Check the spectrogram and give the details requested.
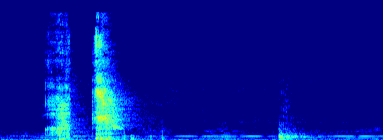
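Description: A quick two-part sneeze, a short intake then a sharp burst, followed by a faint tail sound.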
